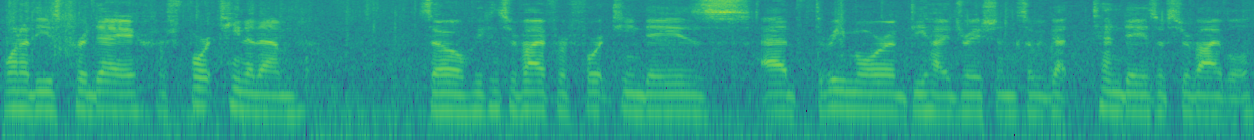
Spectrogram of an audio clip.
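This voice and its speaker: A man speaks at a normal speed with little pitch movement, improvising in a homemade survival drama in a plain, practical, conversational, slightly hesitant way. A loud boat engine, water noise, and vehicle rumble fill the background.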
